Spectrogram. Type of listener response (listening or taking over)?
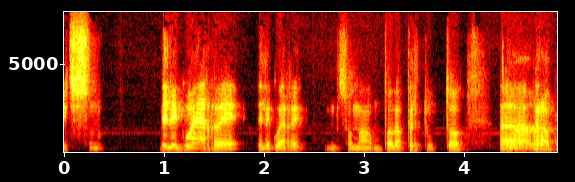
listening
